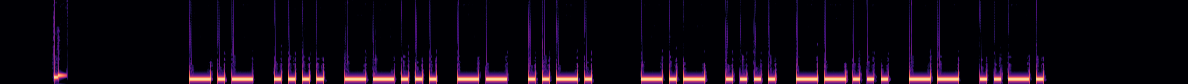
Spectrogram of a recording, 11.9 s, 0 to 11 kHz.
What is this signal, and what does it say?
Morse code, heard as a keyed tone, about 17 wpm, 700 Hz. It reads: KH7MF KH7MF
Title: USA Call Signs Repeated 2x 17wpm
